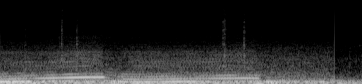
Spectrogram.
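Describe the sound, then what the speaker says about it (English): A 2019 VW Polo GTI accelerating hard, its engine note climbing in a steady pull before easing and rising again, loud and close from inside the cabin with no talk over it. "I'll try one acceleration."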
